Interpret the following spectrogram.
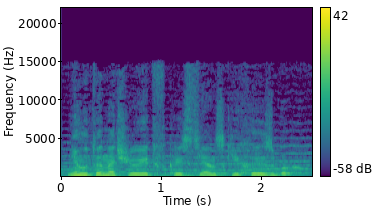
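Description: A man narrating a 1960s radio drama as a lyrical, expressive storyteller with measured phrasing. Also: high-pitched, soft background music. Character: lyrical male storyteller of a civil war tale.

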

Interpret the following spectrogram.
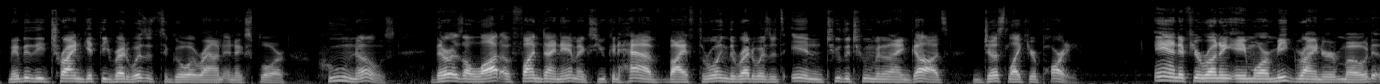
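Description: Young adult male host, medium pitch, emphatic tabletop guide commentary, game master addressing fellow players. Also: fairly bright tone.

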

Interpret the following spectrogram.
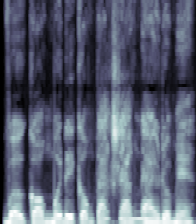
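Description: A woman's voice: medium pitch, expressive, fairly quick, darkish tone, slightly rough. A woman voicing a patient but firm young father in a children's cartoon, speaking in an earnest, explanatory manner. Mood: explaining. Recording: music behind the voice. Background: background music.

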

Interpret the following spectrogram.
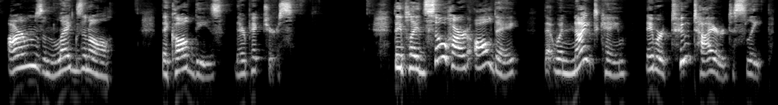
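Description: A woman's voice: high voice, a bit bright. A middle-aged woman reading a children's chapter book aloud as a storytime reader. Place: small furnished room indoors.

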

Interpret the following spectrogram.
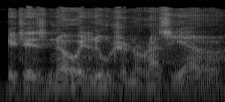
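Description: Ancient godlike spirit, extremely deep, gravelly, commanding, portentous, video game. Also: male voice, animated, noisy background, exaggerated voice. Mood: solemn, commanding. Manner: slow, portentous. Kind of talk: solemn video game voice acting. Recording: cavernous echoing reverb, music behind.

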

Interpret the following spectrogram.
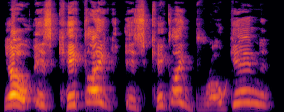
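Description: A man's voice: extremely high pitch, very animated, takes it slowly, darkish tone. Blunt, swearing young male livestreamer. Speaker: livestream host. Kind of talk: casual livestream chat. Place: small dim gaming room at home.

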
